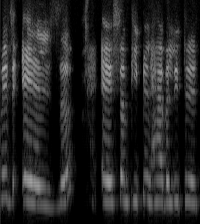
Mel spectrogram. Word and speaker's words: Else: Yeah, so my name is Else. Some people have a little trouble with my name, so I spell it for you. E-L-S-E, like else. I think you see, I am just like everybody else.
